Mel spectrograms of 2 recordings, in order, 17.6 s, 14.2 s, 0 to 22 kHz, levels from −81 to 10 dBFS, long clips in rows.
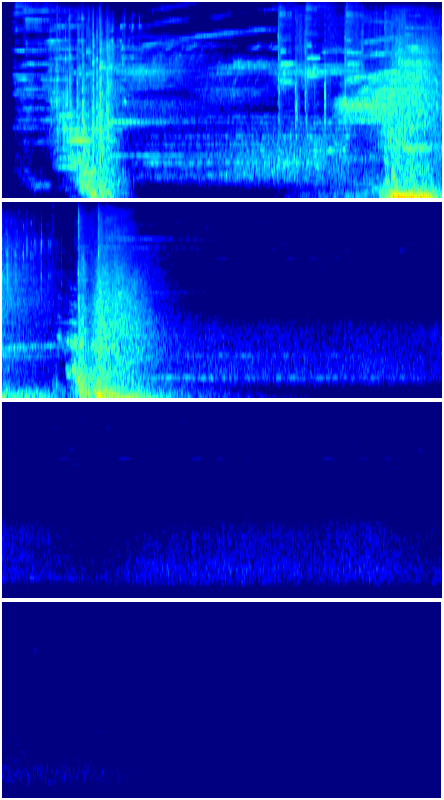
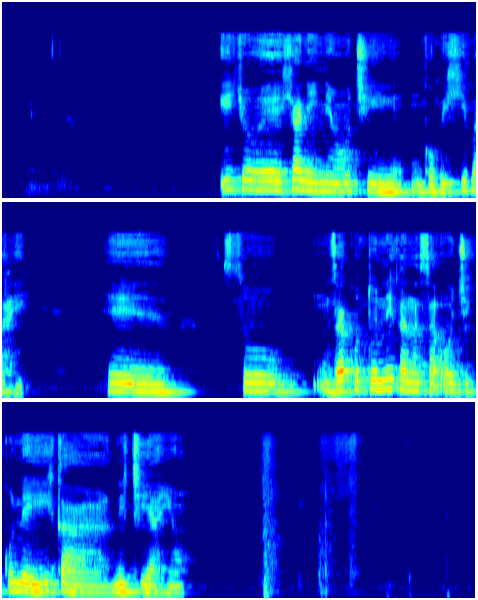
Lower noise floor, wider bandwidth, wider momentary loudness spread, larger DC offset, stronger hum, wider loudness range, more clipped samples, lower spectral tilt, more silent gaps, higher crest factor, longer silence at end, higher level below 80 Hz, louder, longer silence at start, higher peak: first, under -90 dBFS vs -78 dBFS; first, over 20 kHz vs 11.5 kHz; about the same, 17 LU vs 16 LU; neither; neither; about the same, 8 LU vs 6 LU; neither; second, -3 dB/octave vs -6 dB/octave; neither; first, 26 dB vs 20 dB; first, 10.4 s vs 1.2 s; first, -40 dBFS vs -66 dBFS; second, -32 LUFS vs -25 LUFS; second, 0.1 s vs 2.2 s; second, -10 dBFS vs -6 dBFS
